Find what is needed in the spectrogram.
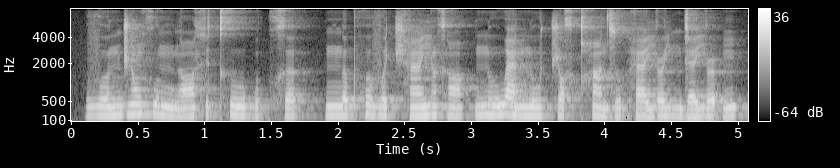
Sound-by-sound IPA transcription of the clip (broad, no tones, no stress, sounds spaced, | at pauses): v ʊ n d͡ʒ ɔ̃ xʷ ʌ ŋ ɡ ɑ̃ x ɪ kʰ u ɓ ə kʷ x ə | ŋ ə pʰ ʊ v ə t͡ʃʰ æ̃ j ə̃ x ɑ̃ | n u w æ n u t͡ʃ ɔ x qʰ ɛ̃ d͡z u h æ j ə˞ j ŋ ɡ ɛ j ə˞ ʔ ĩ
